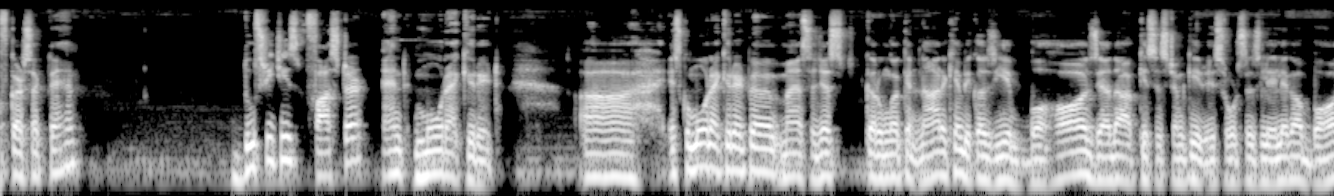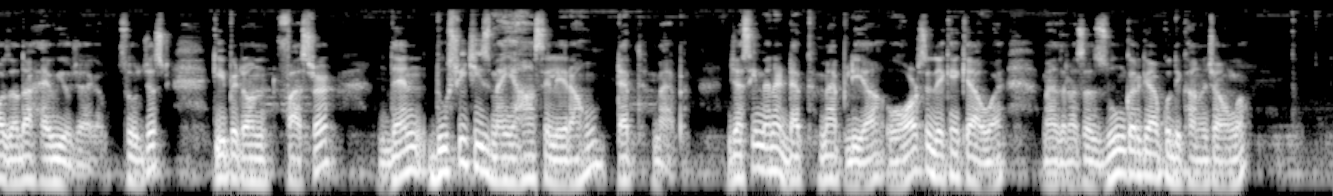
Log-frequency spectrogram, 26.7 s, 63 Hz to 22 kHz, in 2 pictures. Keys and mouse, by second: 17.1 click, 19.9 click, 24.4 click.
